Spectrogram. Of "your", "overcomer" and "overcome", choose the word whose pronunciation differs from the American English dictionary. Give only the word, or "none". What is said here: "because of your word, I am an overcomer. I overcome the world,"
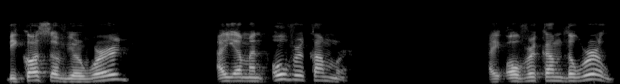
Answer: none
